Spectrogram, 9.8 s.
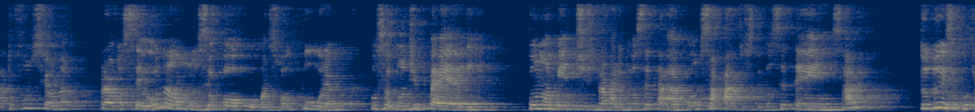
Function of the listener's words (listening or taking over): listening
